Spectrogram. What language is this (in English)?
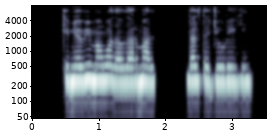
Pashto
